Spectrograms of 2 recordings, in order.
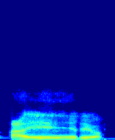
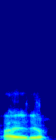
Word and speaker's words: aéreo: diptongo en la palabra aéreo. Tenemos AE y tenemos EO. Entonces aquí tenemos un ejemplo de dos diptongos en la misma palabra. AE sería la primera sílaba y REO sería la segunda sílaba.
